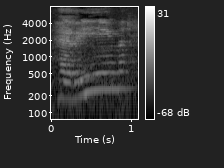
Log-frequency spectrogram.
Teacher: le R roulé, un petit peu comme à l'italienne, ou à l'espagnol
